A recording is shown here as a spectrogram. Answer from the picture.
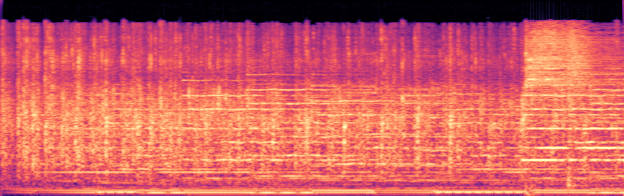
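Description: Audience applauding, with background music with a steady bass running under it.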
